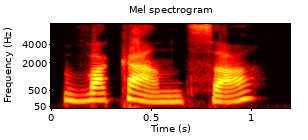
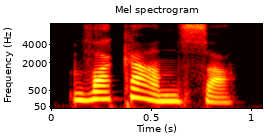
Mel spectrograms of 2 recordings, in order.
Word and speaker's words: vacanza: Vacanza, non vaza, ma vacanza con la a aperta. Vacanza, viaggio.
